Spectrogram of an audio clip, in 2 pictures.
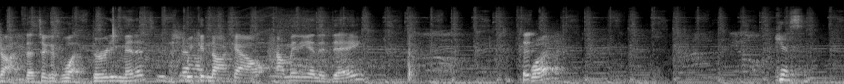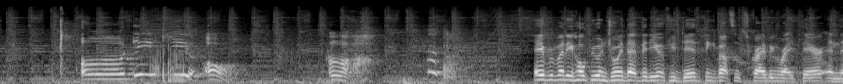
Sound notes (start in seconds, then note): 10.4 baby farts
